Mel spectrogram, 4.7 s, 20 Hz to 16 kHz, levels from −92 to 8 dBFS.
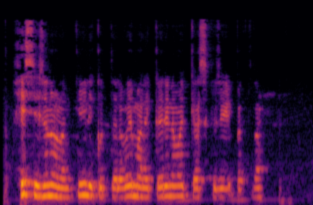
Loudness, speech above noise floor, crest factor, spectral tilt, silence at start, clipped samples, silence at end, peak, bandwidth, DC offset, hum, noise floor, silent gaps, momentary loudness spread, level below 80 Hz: -23 LUFS; 33 dB; 22 dB; -6 dB/octave; 0.05 s; under 0.1%; 0.75 s; -2 dBFS; 11.5 kHz; under 0.1%; none; -55 dBFS; none; 16 LU; -62 dBFS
